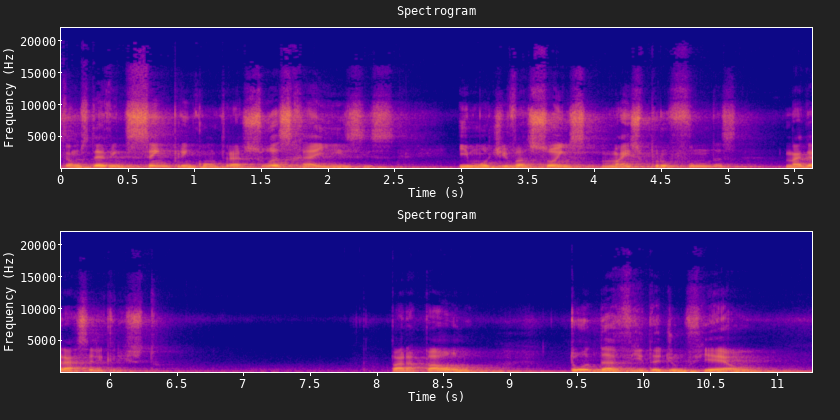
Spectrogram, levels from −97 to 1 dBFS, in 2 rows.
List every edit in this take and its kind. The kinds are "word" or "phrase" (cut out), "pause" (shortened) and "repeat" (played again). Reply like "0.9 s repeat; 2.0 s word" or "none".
none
